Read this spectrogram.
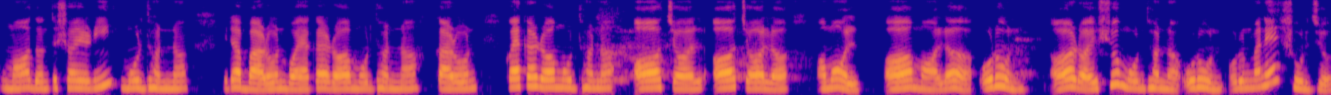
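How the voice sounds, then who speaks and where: A woman's voice: medium pitch, warm tone, dry recording, clean studio sound. A woman teaching a first-grade textbook lesson with a West Bengal Bengali accent, patiently counting and spelling words aloud and often checking in with the children. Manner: patient, coaxing, checks in with "ঠিক আছে?". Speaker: primary school teacher.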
